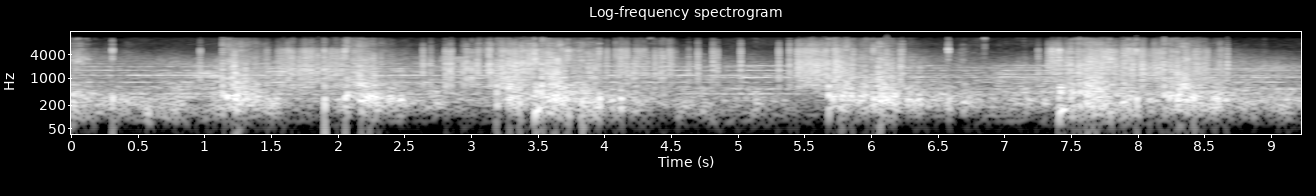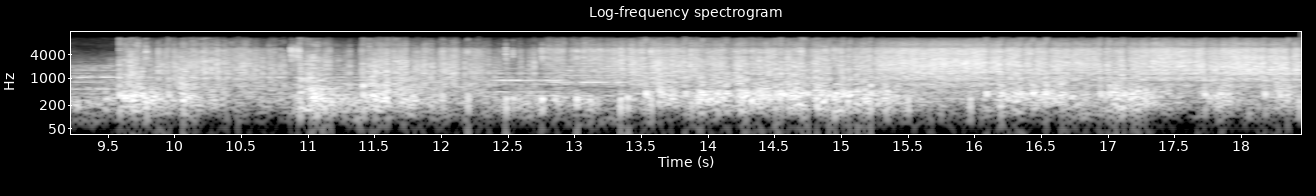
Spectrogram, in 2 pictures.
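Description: Aerial fireworks going off in a rapid series of bangs and crackles, with music playing underneath. From about two-thirds of the way through, the bursts merge into a dense, continuous crackling.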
